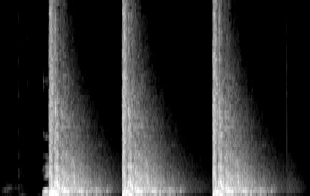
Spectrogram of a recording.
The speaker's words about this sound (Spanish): pasemos a los escopetazos. Eh, aguas a quienes se asustan con esos eh, balazos de pronto.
